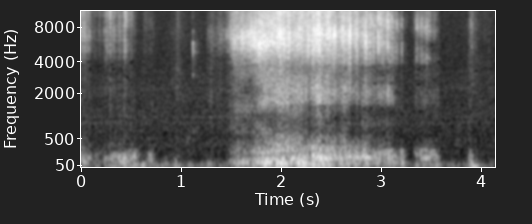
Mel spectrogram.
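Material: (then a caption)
Foam. A large, solid, soft peach-coloured foam sponge is held in the hands and scratched with fingernails, making a dense scratchy rustle with a deep low rumble beneath a bright hiss. The scratching builds into a long, louder stretch in the middle, then breaks into a few shorter scrapes.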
